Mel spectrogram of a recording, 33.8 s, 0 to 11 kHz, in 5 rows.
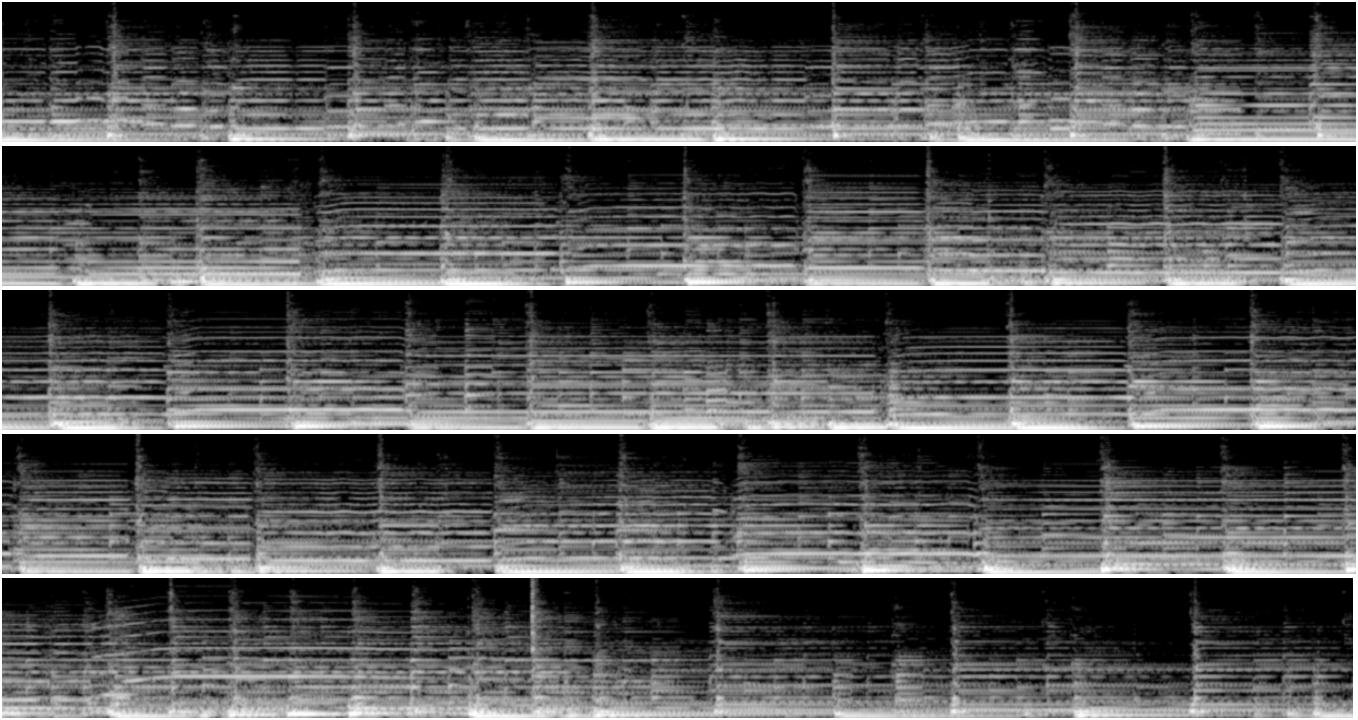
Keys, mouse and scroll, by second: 0.3-2.3 drag, 2.9-4.0 drag, 4.3 `, 4.6 click, 6.2 click, 6.8 `, 8.0 click, 8.8 `, 9.3 click, 9.5 `, 10.9 KP_Divide, 11.2 `, 11.5 scroll up 1, 11.7 `, 12.7 KP_Decimal, 17.7 click, 19.1 KP_Divide, 19.4 `, 22.0 click, 22.1 ctrl+s, 22.8-29.1 drag, 25.9-26.2 scroll down 2, 26.2-26.6 scroll up 2, 26.6 `, 27.7 KP_Divide, 28.1 scroll down 2, 28.3-29.1 scroll up 2, 31.5 shift+click, 32.5 alt+a, 33.2 scroll down 2, 33.4 a, 33.7 click.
